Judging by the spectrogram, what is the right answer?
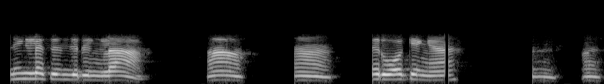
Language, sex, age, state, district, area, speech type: Tamil, female, 60+, Tamil Nadu, Perambalur, urban, conversation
